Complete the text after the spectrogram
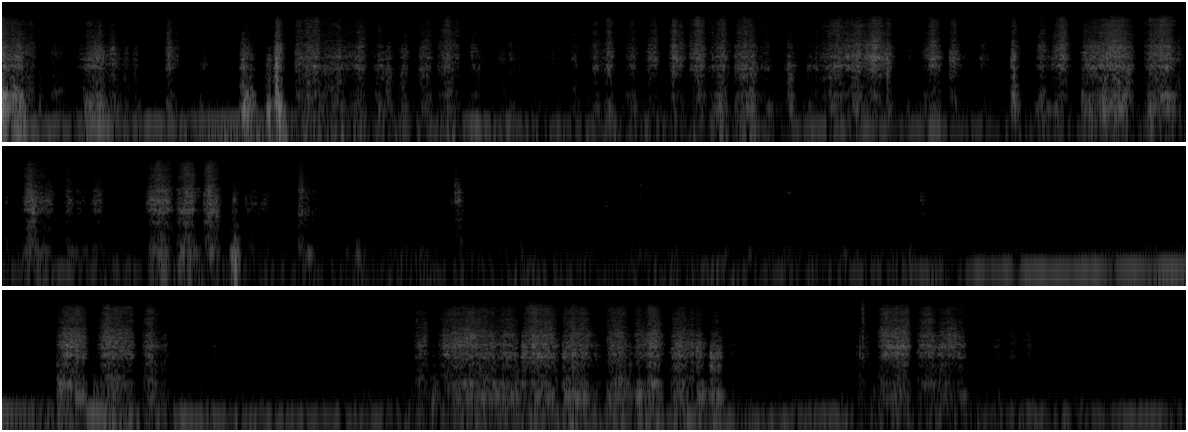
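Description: Plastic toy bricks rattle and clatter as a hand rummages through a plastic tub.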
